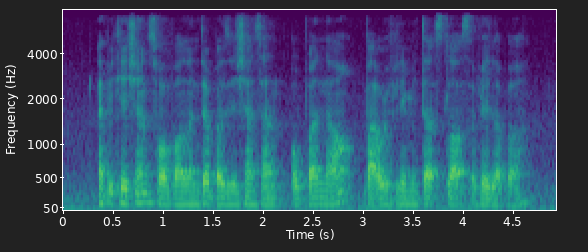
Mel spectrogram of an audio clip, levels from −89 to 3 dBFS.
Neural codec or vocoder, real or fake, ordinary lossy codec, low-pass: none; real; MP3, 64 kbps; 7.2 kHz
